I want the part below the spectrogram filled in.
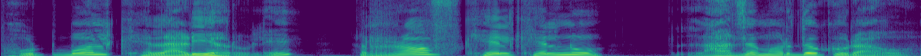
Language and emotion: Nepali, disgusted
